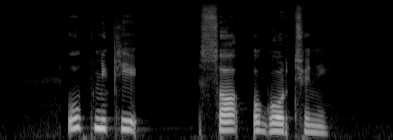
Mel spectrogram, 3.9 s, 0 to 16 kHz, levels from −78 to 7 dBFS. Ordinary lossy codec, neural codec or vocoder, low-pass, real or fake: MP3, 96 kbps; codec, 44.1 kHz, 3.4 kbps, Pupu-Codec; 14.4 kHz; fake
